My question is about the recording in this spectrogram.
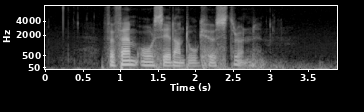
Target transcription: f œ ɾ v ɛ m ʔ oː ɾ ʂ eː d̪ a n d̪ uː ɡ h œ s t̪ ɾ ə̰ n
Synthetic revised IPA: f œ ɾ f ɛ m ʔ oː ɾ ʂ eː d̪ a n d̪ uː ɡ h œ s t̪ ɾ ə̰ n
